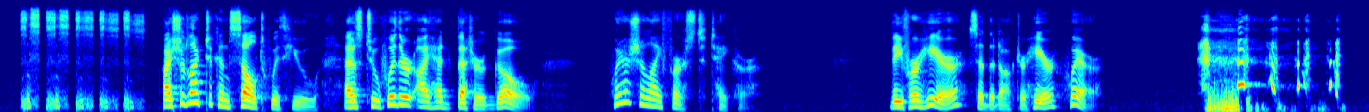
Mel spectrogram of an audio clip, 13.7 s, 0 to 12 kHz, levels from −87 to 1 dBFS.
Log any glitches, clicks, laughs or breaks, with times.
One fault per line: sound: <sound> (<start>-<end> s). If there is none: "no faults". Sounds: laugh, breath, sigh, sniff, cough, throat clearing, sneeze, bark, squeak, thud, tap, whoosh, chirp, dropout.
sound: laugh (0.2-1.5 s)
sound: laugh (12.0-13.5 s)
